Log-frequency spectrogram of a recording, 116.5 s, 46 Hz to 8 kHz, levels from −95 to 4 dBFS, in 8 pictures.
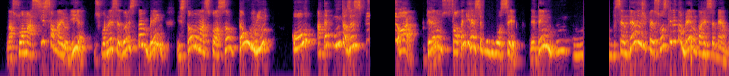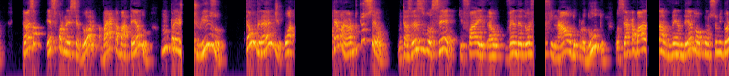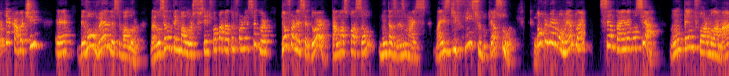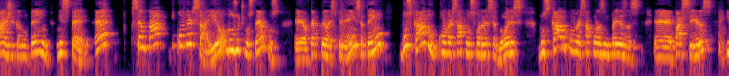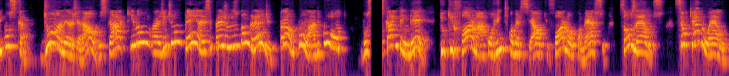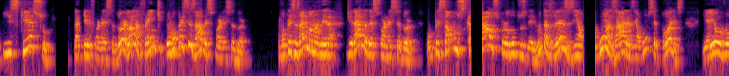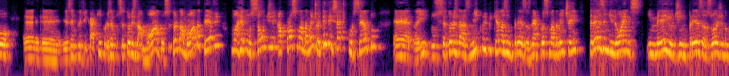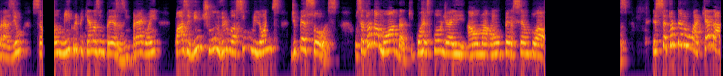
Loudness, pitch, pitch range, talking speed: -14 LUFS, 235 Hz, 205-315 Hz, 155 wpm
